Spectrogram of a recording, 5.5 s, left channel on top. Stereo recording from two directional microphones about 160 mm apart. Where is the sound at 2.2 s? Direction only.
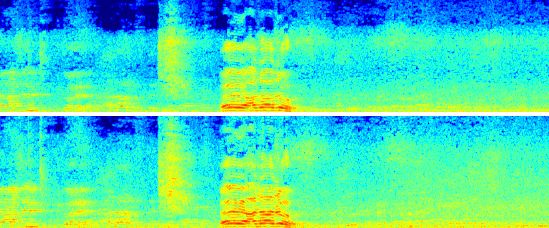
20° left (ahead or behind).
